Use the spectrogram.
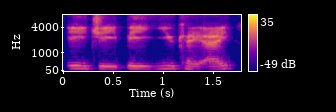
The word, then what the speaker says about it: Egbuka: So on wide receiver wise, you're looking at number 2, Emi Egbuka. That's Egbuka.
